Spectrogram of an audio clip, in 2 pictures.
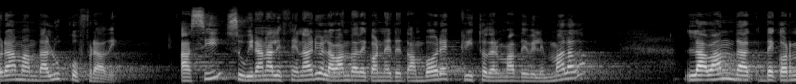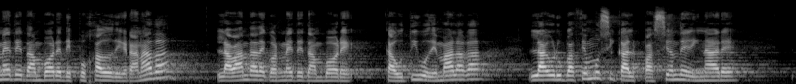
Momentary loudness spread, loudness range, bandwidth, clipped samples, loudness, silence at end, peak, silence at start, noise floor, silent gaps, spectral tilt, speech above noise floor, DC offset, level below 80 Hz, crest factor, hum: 10 LU; 3 LU; 16 kHz; under 0.1%; -20 LUFS; 0.4 s; 0 dBFS; 0 s; -51 dBFS; none; -3.5 dB/octave; 30 dB; under 0.1%; -70 dBFS; 20 dB; none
